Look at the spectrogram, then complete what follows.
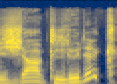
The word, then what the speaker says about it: Jacques Ludik: Jacques Ludik. How are you doing today? I'm doing fine, and that was the perfect pronunciation of the name.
